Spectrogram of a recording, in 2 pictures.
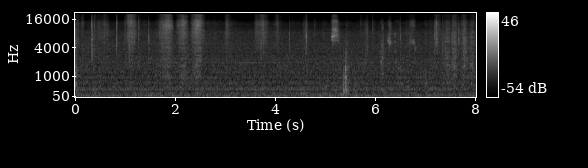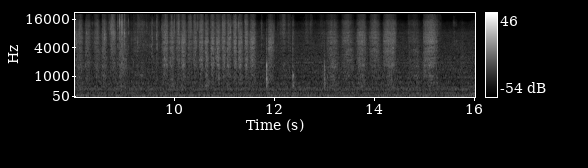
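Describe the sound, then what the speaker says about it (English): A wooden piece being sanded with a sander, a continuous rough rubbing and grinding texture with scattered scratchy bursts and a few sharp knocks, moderately quiet and steady throughout. "let me take this sander where I kind of bummed it up some. Just take some of this off."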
